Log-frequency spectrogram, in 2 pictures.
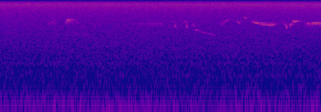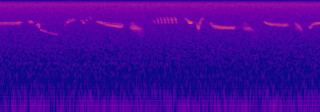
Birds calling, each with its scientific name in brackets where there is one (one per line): Eurasian Skylark (Alauda arvensis)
